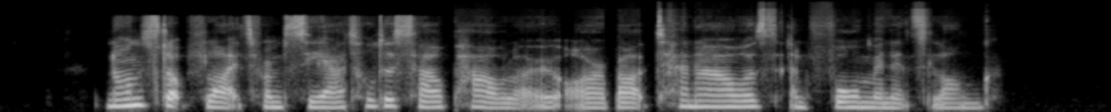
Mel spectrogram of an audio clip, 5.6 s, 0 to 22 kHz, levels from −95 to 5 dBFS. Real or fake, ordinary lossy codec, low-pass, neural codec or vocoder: fake; Opus, 16 kbps; 19.8 kHz; vocoder, 44.1 kHz, 128 mel bands every 512 samples, BigVGAN v2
